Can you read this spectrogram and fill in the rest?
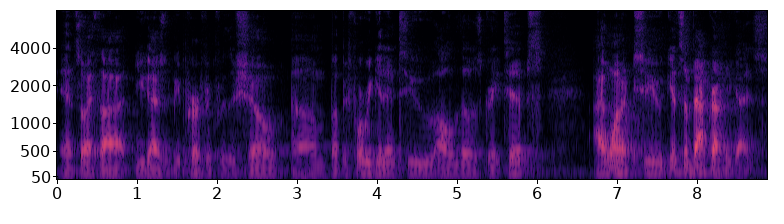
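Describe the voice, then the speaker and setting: A man hosting a local interview show, talking in a relaxed, conversational way. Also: deep voice, normal speed, long reverb tail. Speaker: show host. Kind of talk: casual interview. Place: local TV studio.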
